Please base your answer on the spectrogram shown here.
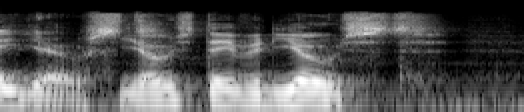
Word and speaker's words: Yost: I say Yost. Yost, David Yost. It's spelt like Lost, so it's Yost.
